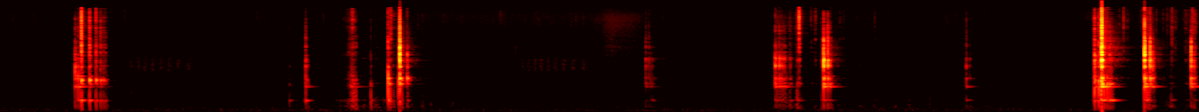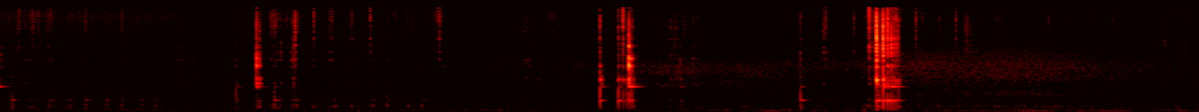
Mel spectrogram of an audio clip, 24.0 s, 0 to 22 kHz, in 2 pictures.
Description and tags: Horn dropped on stone floor 2
Horn dropped on Stone floor, second take. More of it being rolled over and swing itself into a stable position.
oxhorn, stone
